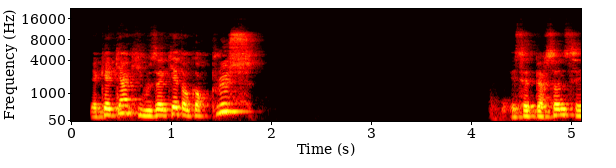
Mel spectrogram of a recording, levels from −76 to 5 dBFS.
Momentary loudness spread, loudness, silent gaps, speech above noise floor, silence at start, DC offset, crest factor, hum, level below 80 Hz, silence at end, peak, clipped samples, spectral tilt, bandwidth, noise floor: 7 LU; -17 LUFS; none; 67 dB; 0.2 s; under 0.1%; 18 dB; none; -66 dBFS; 0 s; -2 dBFS; under 0.1%; -5.5 dB/octave; 12 kHz; -83 dBFS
